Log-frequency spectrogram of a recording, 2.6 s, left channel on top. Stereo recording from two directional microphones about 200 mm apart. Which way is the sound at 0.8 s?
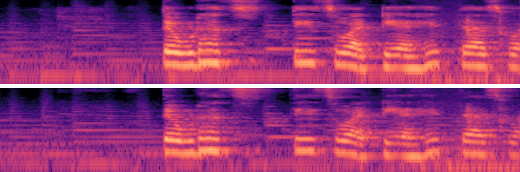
35° left (ahead or behind).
